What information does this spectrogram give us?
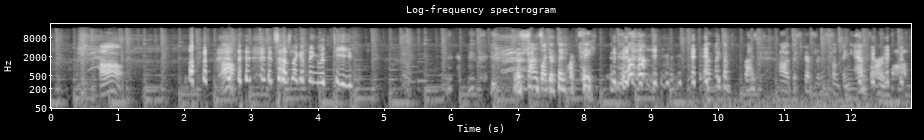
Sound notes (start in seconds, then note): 0.5 giggles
